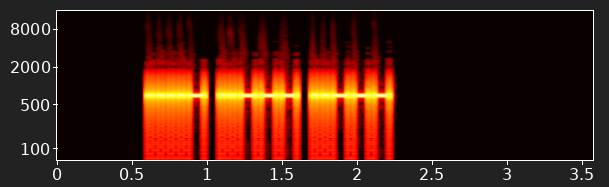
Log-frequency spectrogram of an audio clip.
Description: Morse code, heard as a keyed tone, about 34 wpm, 700 Hz. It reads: 422
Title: Numbers - 3-Digit 35wpm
